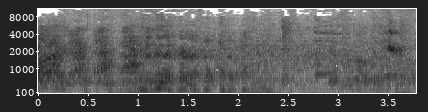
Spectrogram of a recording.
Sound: laughing

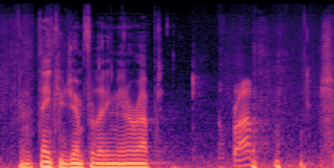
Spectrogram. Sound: laughs

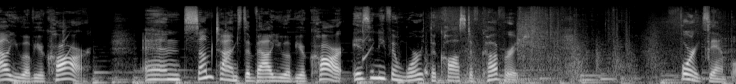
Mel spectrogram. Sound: crash

